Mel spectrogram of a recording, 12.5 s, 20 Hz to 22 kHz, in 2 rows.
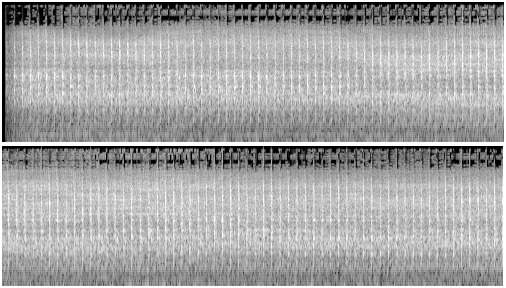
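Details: VAZ 2115 Samara 1.5 8-valve at idle: sharp, loud metallic ringing knock about three per second that appeared in the morning; valves adjusted, camshaft seems fine, owner suspects the 4th piston, source unconfirmed.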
